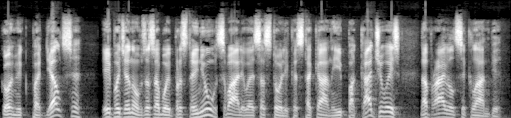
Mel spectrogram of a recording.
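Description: A man narrates a classic story with measured, expressive delivery. His pitch rises and falls in a lively way. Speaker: audiobook narrator. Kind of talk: literary audiobook reading.

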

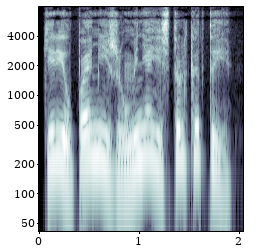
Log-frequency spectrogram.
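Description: A male reader voicing a frightened young woman who speaks through tears in halting, pleading phrases. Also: high-pitched, lively intonation, warm tone, no echo. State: crying. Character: young woman, tearful and anxious.

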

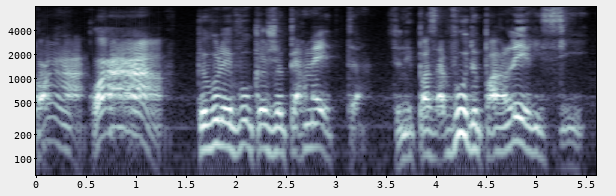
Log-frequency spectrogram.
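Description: A man's voice: medium pitch, big pitch swings, measured pace, a bit bright, breathy edge, heavily acted. A man reading an audiobook voices a proud old baron who scolds a young man with stiff, formal indignation. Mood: furious. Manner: indignant, stiff and formal, then coldly businesslike. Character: stern proud old male baron, outraged.

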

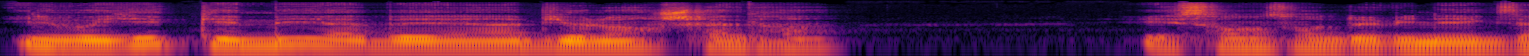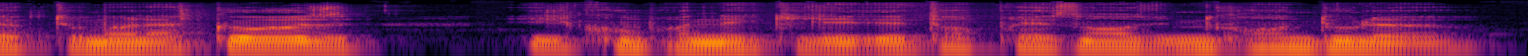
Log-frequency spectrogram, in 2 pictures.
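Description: A man narrating a classic novel aloud in a steady, measured reading. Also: lowish voice. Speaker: audiobook narrator. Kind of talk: scripted narration.

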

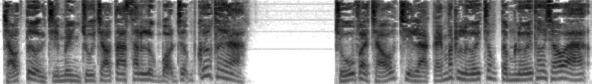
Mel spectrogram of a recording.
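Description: A man voicing a kindly, calm middle-aged uncle in an audiobook, speaking reassuringly. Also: a little high, fast, slightly rough, no echo, studio quality, heavily acted. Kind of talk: audiobook character voice.

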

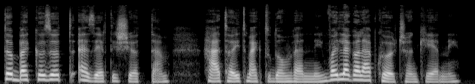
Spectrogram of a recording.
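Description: A man's voice: medium pitch, animated, darkish tone, dry recording, studio quality, lightly acted. A man murmuring as a shy, uneasy teenage girl. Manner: murmuring, hesitant.

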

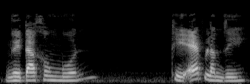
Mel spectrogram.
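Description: A woman's voice: on the low side, normal speed, close to an everyday voice. A woman voicing a cool, aloof man who speaks curtly and mockingly in a spoken audio story. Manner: calm, dry, curt, mocking.

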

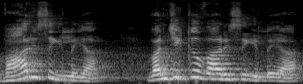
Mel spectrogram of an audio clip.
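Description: A proud, quick-tempered court priest, as a woman narrator puts him on retorts with indignation. The storybook reading has an echoey room sound and a faint hiss. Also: a little high, very animated, a little mellow. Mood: indignant.

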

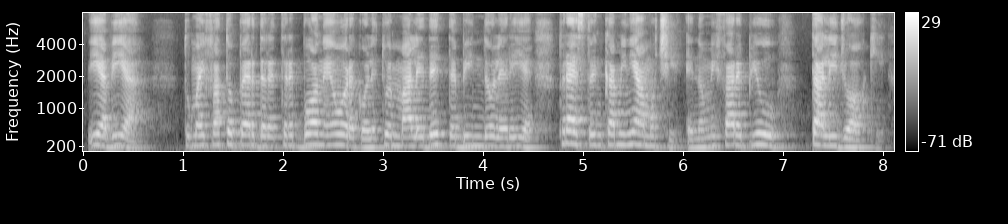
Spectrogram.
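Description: A woman doing a gruff, irritable trader. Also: medium pitch, steady tone, normal speed, voice pushed up, close to an everyday voice. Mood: angry. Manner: irritable, scolding. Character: angry, gruff male slave trader.

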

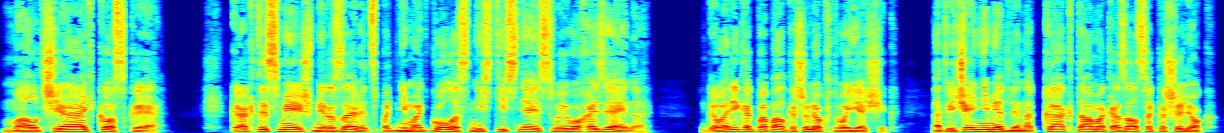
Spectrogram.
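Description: A man's voice: low-pitched, moderate pace, dry recording, studio quality. A man reading an audiobook and voicing a stern male samurai master who barks commands at his servants. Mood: wrathful. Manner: commanding, shouting orders.

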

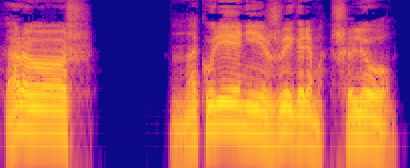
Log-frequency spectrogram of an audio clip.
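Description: A man's voice: mid-range voice, sing-song, slow pace, darkish tone, no room sound. A man voicing a pompous, bossy male factory overseer who barks orders and turns sugary when mocking.

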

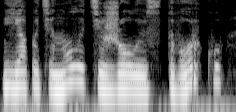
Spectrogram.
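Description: A woman's voice: deep voice, unhurried, dark tone, dry recording, clean studio sound. A woman reading an audiobook in a wry, ironic manner. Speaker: narrator. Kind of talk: audiobook narration.

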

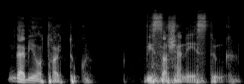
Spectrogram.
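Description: A man's voice: rumbling low, huge pitch swings, gravelly, slightly rough, no room sound. A man reading satirical fiction aloud with commentary, in a dry, ironic storytelling manner. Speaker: reader and commentator.

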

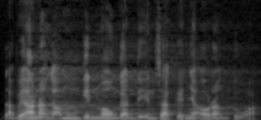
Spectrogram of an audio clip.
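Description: A man with an East Javanese accent preaching a sermon to a hall audience, swinging from soft asides to shouting. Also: medium pitch, a little fast. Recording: echoey hall reverb.

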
